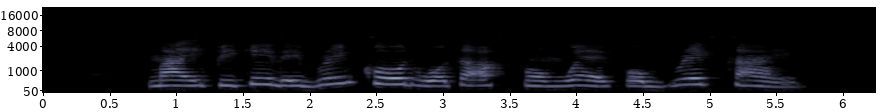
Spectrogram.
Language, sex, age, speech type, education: Nigerian Pidgin, female, 15-29, spontaneous, tertiary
